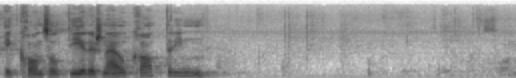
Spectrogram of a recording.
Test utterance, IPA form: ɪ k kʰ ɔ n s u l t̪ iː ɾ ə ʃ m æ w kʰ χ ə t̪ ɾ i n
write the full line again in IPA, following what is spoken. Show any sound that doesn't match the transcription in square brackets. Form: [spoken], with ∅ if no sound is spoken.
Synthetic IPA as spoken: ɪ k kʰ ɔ n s u l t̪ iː ɾ ə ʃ [n] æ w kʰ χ [ɑ] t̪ ɾ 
